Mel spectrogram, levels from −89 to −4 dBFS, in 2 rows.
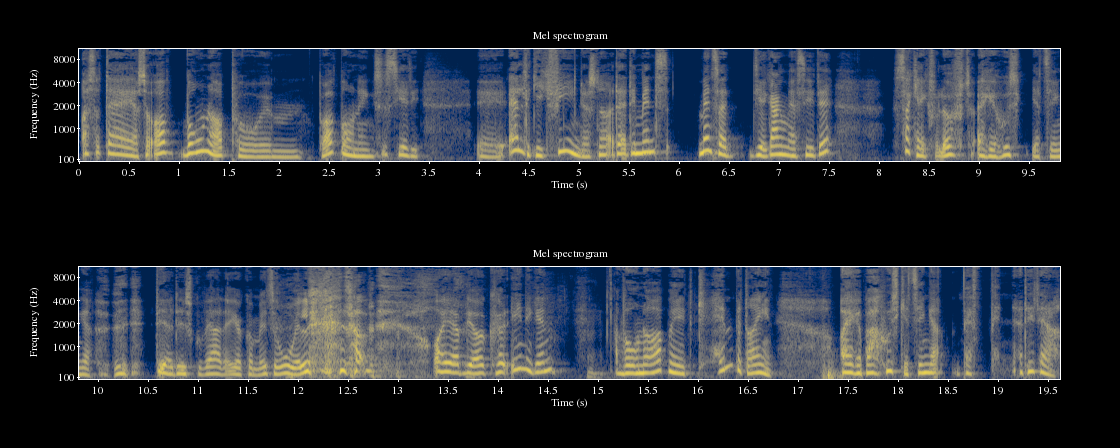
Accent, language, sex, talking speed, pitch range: native, Danish, female, 270 wpm, 205-265 Hz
